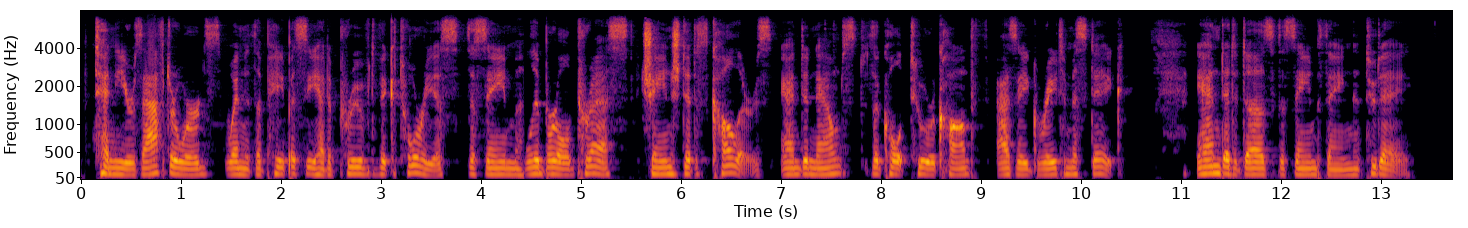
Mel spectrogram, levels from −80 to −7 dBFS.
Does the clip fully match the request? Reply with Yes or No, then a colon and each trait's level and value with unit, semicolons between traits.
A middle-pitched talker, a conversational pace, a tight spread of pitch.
No: low, 110 Hz; average, 155 wpm; narrow, 1.7 semitones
